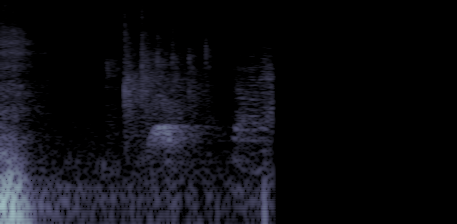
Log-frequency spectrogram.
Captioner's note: exhales gently; low soft cheer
